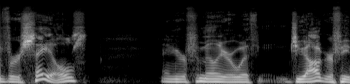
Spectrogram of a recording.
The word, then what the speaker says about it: Versailles: if you're if you're listening to me say for sales and you're familiar with geography much you may be rolling your eyes going well no you idiot it's pronounced Versailles and in fact literally right at 40 years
